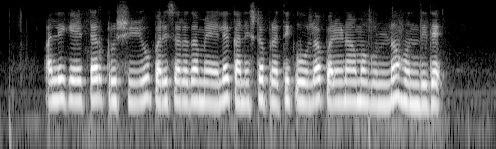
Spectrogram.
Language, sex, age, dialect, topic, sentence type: Kannada, female, 25-30, Central, agriculture, statement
